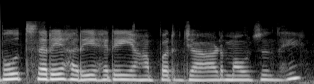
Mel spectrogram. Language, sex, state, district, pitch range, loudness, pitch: Hindi, female, Himachal Pradesh, Shimla, 205-235 Hz, -14 LUFS, 215 Hz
